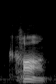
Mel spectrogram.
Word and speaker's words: conch: And she says, conchk. It's pronounced conchk.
